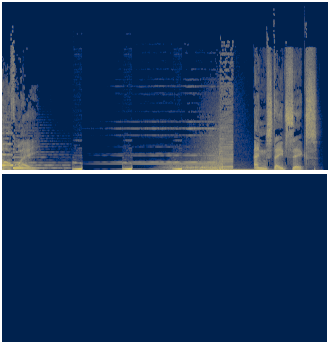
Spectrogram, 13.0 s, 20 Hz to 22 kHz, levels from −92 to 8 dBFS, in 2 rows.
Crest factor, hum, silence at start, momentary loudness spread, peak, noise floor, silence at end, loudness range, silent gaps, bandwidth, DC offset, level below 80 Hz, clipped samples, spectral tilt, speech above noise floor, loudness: 22 dB; none; 0 s; 12 LU; -2 dBFS; -63 dBFS; 6.75 s; 5 LU; none; 17 kHz; under 0.1%; -34 dBFS; under 0.1%; -4 dB/octave; 43 dB; -21 LUFS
